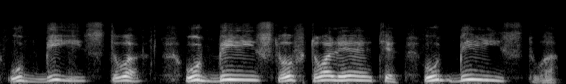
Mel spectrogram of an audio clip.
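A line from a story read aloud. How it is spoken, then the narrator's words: Shrill scream. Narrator (Russian): Плакса Миртл истошно завопила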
